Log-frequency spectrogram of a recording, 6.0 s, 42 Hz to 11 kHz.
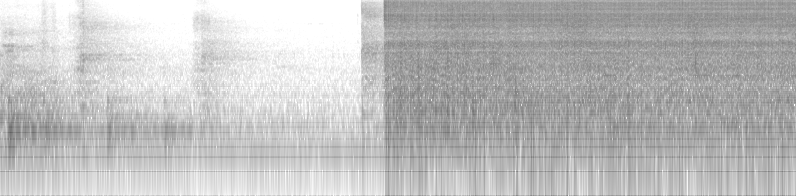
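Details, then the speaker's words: New Miller Millermatic 211 MIG welder on auto setting, beveled tubing joint, about 10 degree torch angle, half inch stickout: after a few clicks the arc settles into a steady, even frying crackle without sputtering; normal MIG welding arc. "ain't perfect but it seems to work well I think this is going to suit our needs period"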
